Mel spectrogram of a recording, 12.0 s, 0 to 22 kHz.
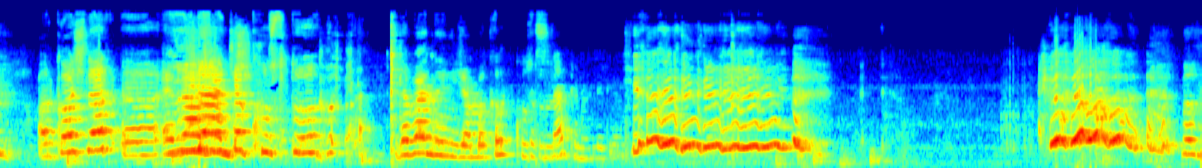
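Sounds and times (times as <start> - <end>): boy giggling: 6.3 - 8.4, 10.4 - 12.0.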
